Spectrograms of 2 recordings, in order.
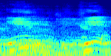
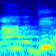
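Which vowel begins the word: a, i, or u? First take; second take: i; a. First: The word begins with an i vowel. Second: The word begins with an a vowel. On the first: The speaker calls it right. "maka dibaca irji" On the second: The speaker calls it wrong. "Jangan arji"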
